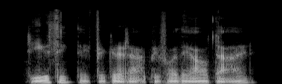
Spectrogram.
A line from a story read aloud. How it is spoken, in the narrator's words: Jackie sighed a deep, rumbling breath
